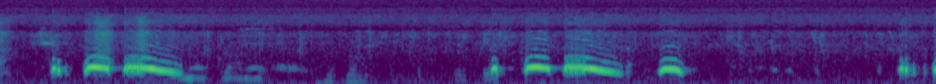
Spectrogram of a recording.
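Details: Spotted dove calling to provoke rivals: two phrases of quick short coos, each ending in a long descending coo and a separate final note, with soft low cooing in the pauses.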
